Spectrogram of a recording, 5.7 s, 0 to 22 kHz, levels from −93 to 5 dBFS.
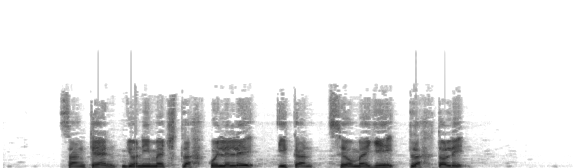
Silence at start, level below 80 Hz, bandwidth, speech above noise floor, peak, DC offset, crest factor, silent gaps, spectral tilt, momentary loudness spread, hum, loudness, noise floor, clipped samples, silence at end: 0.65 s; -56 dBFS; 10 kHz; 60 dB; 0 dBFS; under 0.1%; 14 dB; none; -5 dB/octave; 7 LU; none; -13 LUFS; -72 dBFS; under 0.1%; 1.1 s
